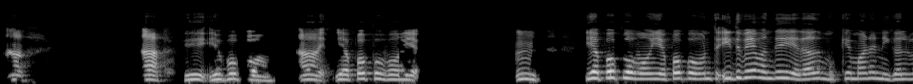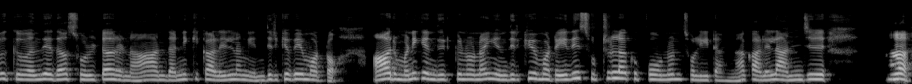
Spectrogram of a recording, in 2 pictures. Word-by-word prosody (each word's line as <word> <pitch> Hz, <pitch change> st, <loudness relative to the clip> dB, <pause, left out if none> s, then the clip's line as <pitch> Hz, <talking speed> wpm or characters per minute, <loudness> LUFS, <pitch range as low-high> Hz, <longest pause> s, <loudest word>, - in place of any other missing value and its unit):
அ -, -, +3 dB, 1.3 s
அ -, -, +9 dB, 0.4 s
எ -, -, +4 dB, 0.2 s
எப்போ 245 Hz, +2 st, +2 dB
போவோம்? 200 Hz, -4 st, +2 dB, 0.4 s
ஆ -, -, +5 dB, 0.4 s
எப்போ 255 Hz, +4 st, +3 dB
போவோம்? 225 Hz, -3 st, +1 dB
எ -, -, -3 dB, 1.1 s
ம். 245 Hz, -3 st, 0 dB, 0.6 s
எப்போ 290 Hz, +2 st, +7 dB
போவோம்? 255 Hz, -3 st, +5 dB
எப்போ 270 Hz, +3 st, +4 dB
போவோன்ட்டு. 260 Hz, 0 st, +1 dB
இதுவே 310 Hz, +3 st, +4 dB
வந்து 285 Hz, +1 st, +1 dB, 0.2 s
ஏதாவது 245 Hz, +4 st, +1 dB
முக்கியமான 265 Hz, +4 st, -2 dB
நிகழ்வுக்கு 240 Hz, +1 st, -3 dB
வந்து 230 Hz, +3 st, -1 dB
எதாவது 235 Hz, +1 st, -2 dB
சொல்ட்டாருன்னா, 215 Hz, -4 st, -2 dB, 0.2 s
அந்த 205 Hz, -1 st, -6 dB
அன்னைக்கு 235 Hz, +3 st, -6 dB
காலையில 215 Hz, 0 st, -1 dB
நாங்க 210 Hz, -3 st, -4 dB
எந்திரிக்கவே 225 Hz, +4 st, -3 dB
மாட்டோம். 205 Hz, -, -6 dB, 0.4 s
6 250 Hz, -1 st, +4 dB
மணிக்கு 265 Hz, +4 st, 0 dB
எந்திரிக்கணும்னா, 230 Hz, +1 st, -3 dB
எந்திரிக்கவே 225 Hz, +5 st, -3 dB
மாட்டோம். 220 Hz, -2 st, 0 dB
இதே 280 Hz, +2 st, +1 dB
சுற்றுலாவுக்கு 270 Hz, +2 st, -1 dB
போகணுன்னு 230 Hz, +1 st, -2 dB
சொல்லிட்டாங்கன்னா, 195 Hz, -3 st, -5 dB
காலையில 210 Hz, +1 st, 0 dB
5 215 Hz, +3 st, -2 dB, 0.8 s
ஆ -, -, +10 dB
235 Hz, 130 wpm, -23 LUFS, 215-255 Hz, 1.3 s, ஆ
